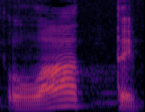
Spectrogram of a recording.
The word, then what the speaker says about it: латте: Пенистый латте пишется с двумя буквами «Т», а ударение находится на первом слоге.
